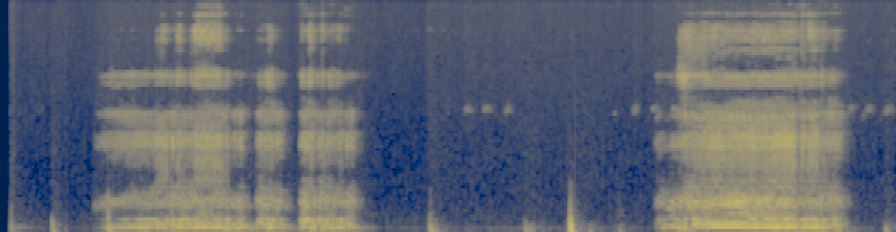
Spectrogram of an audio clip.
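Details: Sleeping female puppy snoring: loud rumbling snorts on breathing in, separated by quiet pauses, snoring enough to wake herself up.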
